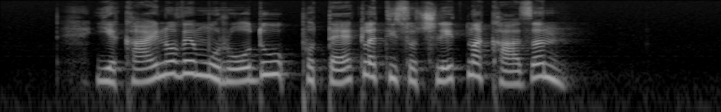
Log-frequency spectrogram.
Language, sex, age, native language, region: Slovenian, female, 18-29, Slovenian, Central Slovenia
